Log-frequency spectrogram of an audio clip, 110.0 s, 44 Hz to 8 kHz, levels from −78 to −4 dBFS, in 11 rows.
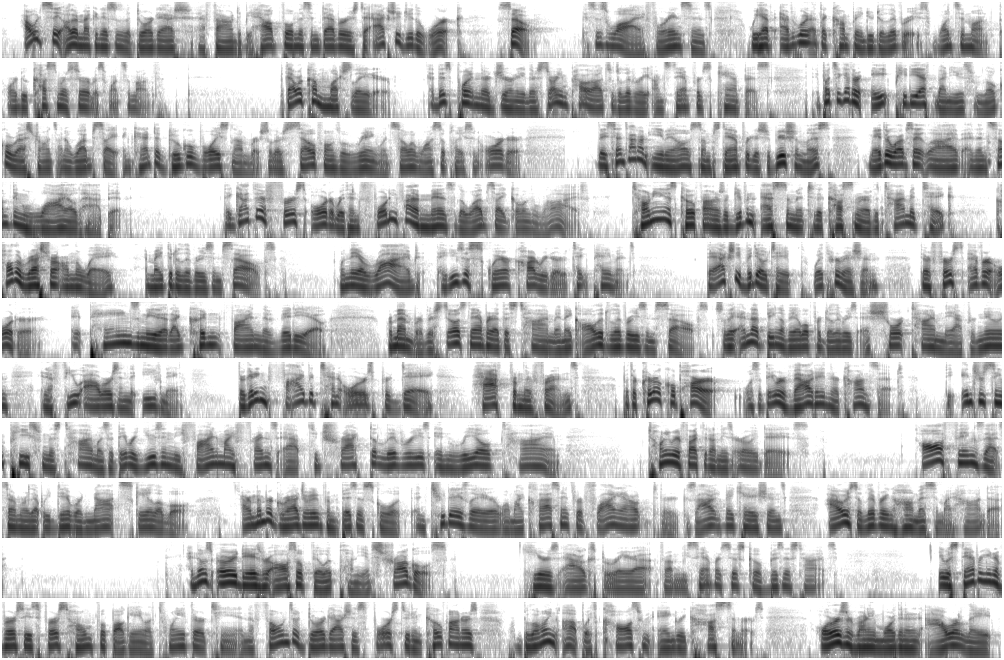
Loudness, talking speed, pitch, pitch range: -26 LUFS, 200 wpm, 125 Hz, 110-145 Hz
